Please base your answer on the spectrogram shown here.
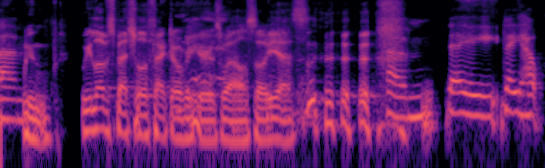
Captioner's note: laughs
